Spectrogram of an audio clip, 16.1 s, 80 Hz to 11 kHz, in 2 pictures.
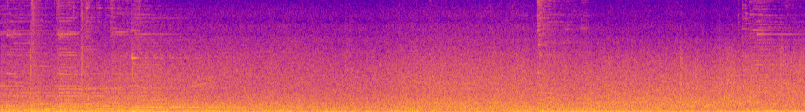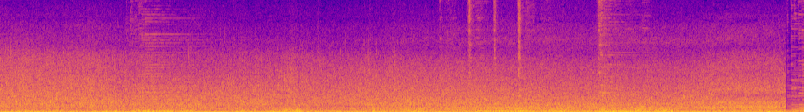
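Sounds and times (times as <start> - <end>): surf washing on beach: 0.0 - 16.0
wind buffeting microphone: 0.0 - 16.0.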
